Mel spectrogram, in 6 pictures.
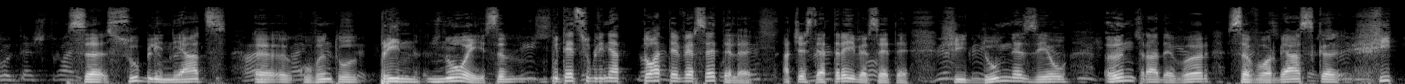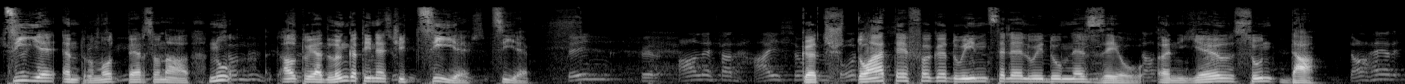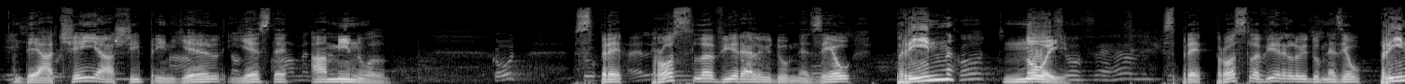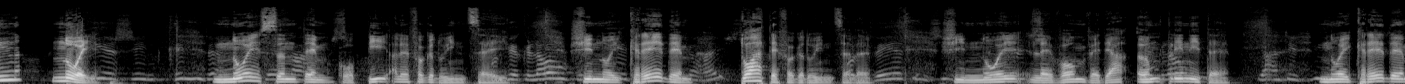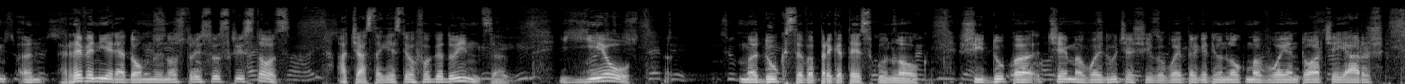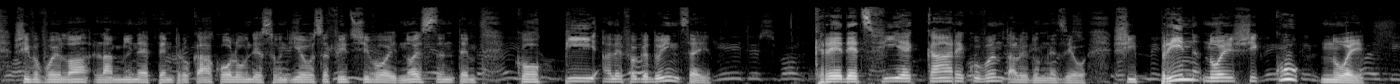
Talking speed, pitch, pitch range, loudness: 105 wpm, 120 Hz, 110-155 Hz, -18 LUFS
